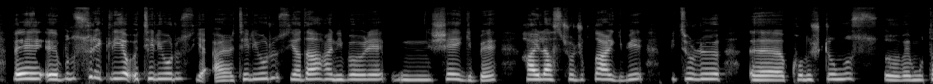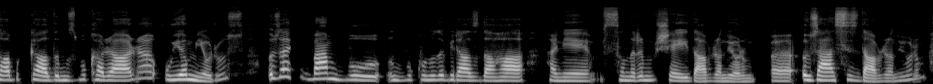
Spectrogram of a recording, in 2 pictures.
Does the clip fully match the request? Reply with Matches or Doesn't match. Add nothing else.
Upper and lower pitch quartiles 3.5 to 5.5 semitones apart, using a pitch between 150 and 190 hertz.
Doesn't match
